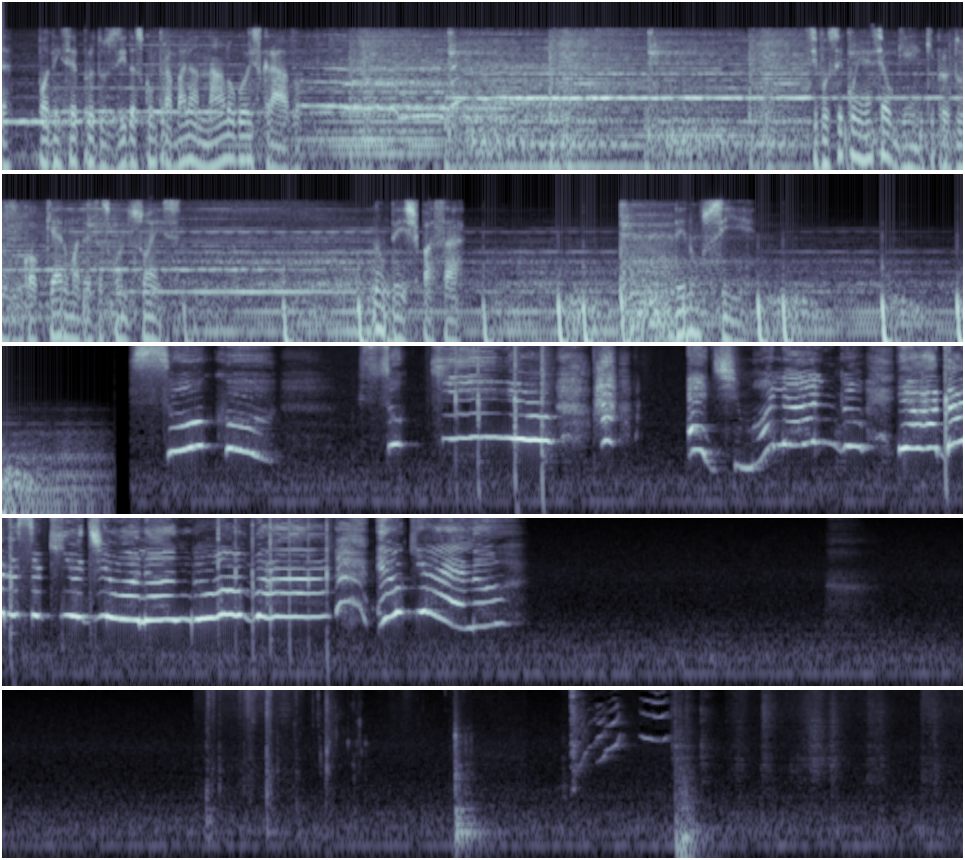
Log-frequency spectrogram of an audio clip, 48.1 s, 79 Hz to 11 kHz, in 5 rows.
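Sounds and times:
plastic bottle knock: 43.0 - 43.3.

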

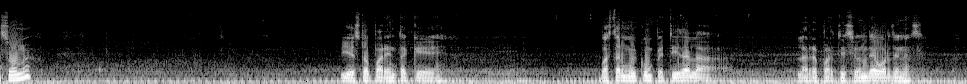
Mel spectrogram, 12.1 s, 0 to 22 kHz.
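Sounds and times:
road and wind noise: 0.0 - 12.0
motorcycle engine running: 0.4 - 12.0.

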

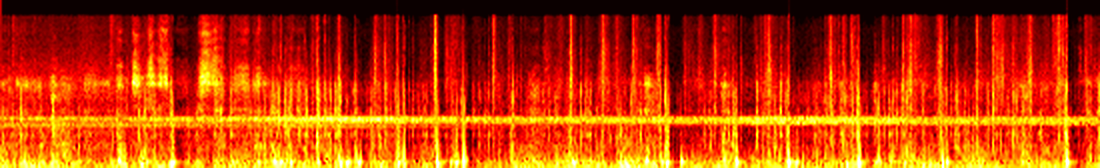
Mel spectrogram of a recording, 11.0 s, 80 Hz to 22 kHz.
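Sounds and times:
high ringing tone: 0.0 - 11.0
running footsteps on leaves: 0.0 - 11.0.

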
